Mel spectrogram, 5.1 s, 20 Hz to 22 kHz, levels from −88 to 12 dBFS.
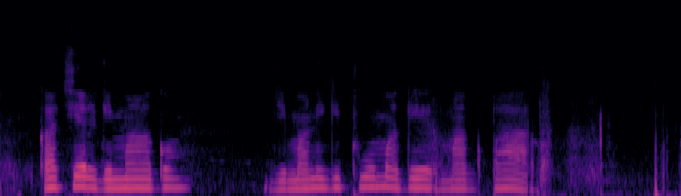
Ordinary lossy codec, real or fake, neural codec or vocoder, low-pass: none; fake; codec, 44.1 kHz, 7.8 kbps, DAC; none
